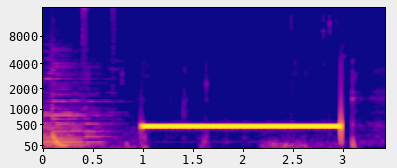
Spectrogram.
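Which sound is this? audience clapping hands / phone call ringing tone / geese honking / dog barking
phone call ringing tone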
